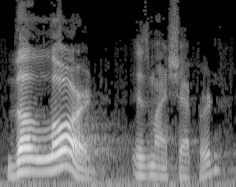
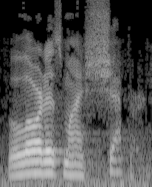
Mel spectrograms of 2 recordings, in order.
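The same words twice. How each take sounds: First: The word "Lord" is stressed. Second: The word "shepherd" is stressed.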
